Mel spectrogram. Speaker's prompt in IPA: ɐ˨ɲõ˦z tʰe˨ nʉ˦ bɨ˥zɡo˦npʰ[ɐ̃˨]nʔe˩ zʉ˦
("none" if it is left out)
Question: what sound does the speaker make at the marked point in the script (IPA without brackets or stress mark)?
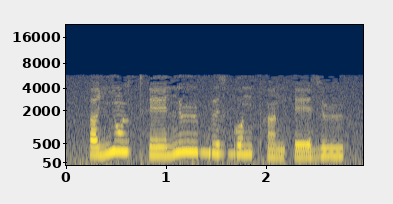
ɐ̃˩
